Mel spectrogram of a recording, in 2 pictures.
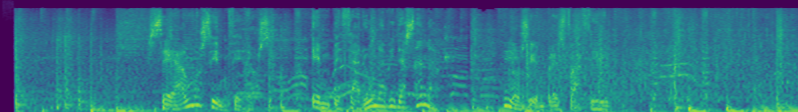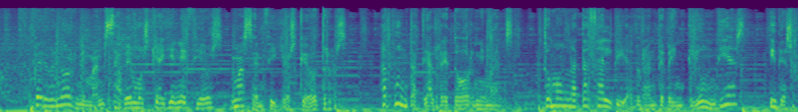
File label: female spanish food comercial; ideasonora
